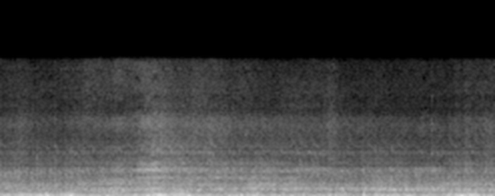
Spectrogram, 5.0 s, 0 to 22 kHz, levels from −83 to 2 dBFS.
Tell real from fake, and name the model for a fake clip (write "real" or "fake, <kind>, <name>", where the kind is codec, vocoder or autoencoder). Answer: fake, codec, SNAC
